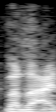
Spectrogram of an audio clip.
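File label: "buDi", Australian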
